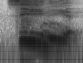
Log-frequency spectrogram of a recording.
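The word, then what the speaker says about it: signe: زي مثلا الكلمه دي، بص كده، مونتاني مونتاني مونتاني ني مونتاني مونتاني مونتاني، اللي هو الجبل، زي كلمة سيني سيني سيني سيني سيني سيني، إشارة أو علامة،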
